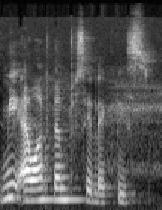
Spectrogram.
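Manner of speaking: usual speaking voice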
